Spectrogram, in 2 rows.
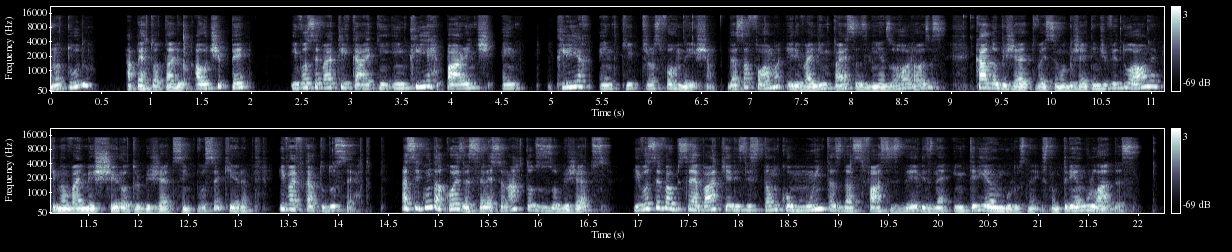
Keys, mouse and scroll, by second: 9.2 right click, 9.7 g, 10.3 Escape, 10.7-20.1 middle drag, 14.2 a, 15.6 Tab, 16.1-16.5 scroll up 1, 17.1 scroll up 1, 20.1-20.5 scroll down 1, 21.4-22.2 middle drag.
